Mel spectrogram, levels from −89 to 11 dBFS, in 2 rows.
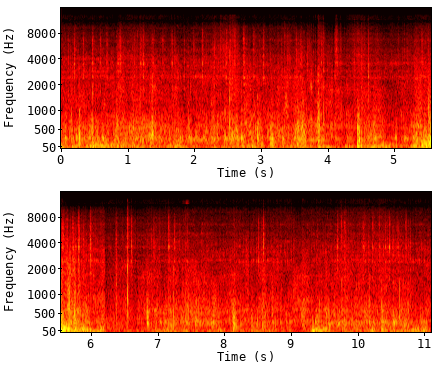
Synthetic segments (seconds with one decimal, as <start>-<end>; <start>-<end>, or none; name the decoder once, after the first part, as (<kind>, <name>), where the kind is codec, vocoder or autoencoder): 4.0-5.3 (codec, SNAC); 6.2-7.2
